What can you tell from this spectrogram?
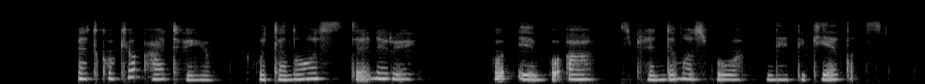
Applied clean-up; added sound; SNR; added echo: neural mask model DeepFilterNet 3.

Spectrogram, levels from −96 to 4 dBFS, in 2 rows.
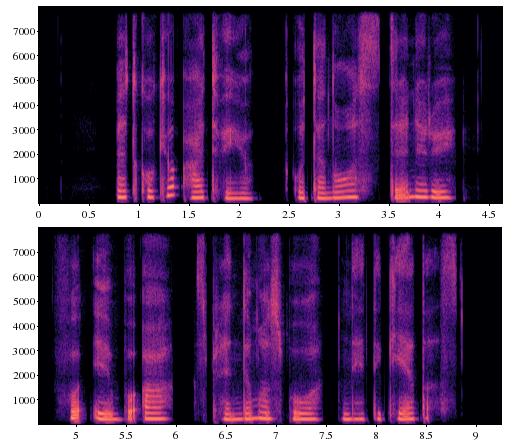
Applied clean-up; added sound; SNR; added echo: none; none; none; none.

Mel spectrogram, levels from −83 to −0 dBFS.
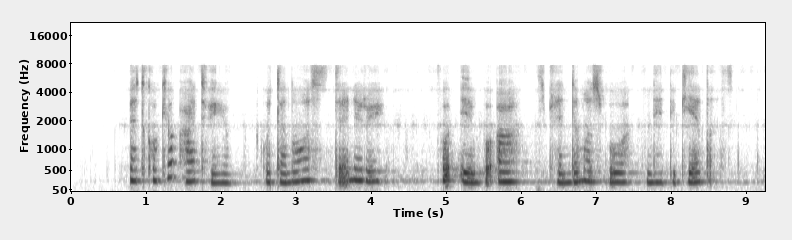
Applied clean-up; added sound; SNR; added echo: neural separator model SepFormer DNS4.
